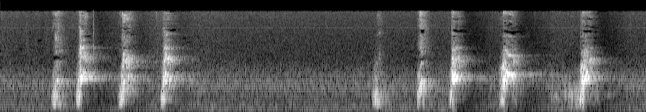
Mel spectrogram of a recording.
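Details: Little Chihuahua puppies barking at a cat in a yard: sharp, high yapping barks, a burst of three, a pause of about two seconds, then five more in quick succession.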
